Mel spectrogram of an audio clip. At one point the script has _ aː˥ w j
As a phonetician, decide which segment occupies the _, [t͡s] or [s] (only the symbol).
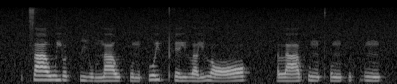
t͡s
